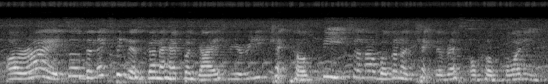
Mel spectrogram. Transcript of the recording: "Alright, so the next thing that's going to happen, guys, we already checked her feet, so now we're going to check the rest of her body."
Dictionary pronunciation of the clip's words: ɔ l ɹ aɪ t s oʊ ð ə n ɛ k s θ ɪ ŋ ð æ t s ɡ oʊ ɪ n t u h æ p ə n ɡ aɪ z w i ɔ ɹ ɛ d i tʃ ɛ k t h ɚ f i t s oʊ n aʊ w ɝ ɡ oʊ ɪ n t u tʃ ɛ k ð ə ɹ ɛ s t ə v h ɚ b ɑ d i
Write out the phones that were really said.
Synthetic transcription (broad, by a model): ɔ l ɹ aɪ t s oʊ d ə n ɛ k s t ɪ ŋ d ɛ t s ɡ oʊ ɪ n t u h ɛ p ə n ɡ aɪ s w i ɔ ɹ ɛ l i tʃ ɛ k h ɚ f i t s oʊ n aʊ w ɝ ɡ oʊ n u tʃ ɛ k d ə ɹ ɛ s t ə f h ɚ b ɑ d i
